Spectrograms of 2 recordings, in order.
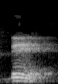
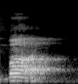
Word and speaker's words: ben: He says, transliteration, ben. This is where you get all that ben Yehudi and ben this garbage, because that's what Esau says. But the pronunciation is bun.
